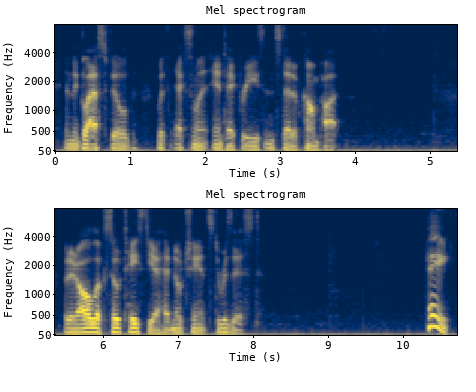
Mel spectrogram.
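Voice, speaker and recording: A young man reading a visual novel aloud as a let's play host, with dry, joking asides. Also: low-pitched.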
